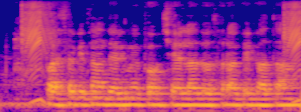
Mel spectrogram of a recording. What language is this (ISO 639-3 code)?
bho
